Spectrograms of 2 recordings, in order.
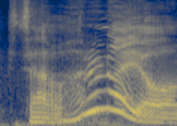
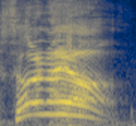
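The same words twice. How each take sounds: First: The command is said in a soft, gentle way. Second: The command is said in a strong, forceful way. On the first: A mild, friendly request not to touch. "means come on, man, don't touch that" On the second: A firm order not to touch. "could be stronger"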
